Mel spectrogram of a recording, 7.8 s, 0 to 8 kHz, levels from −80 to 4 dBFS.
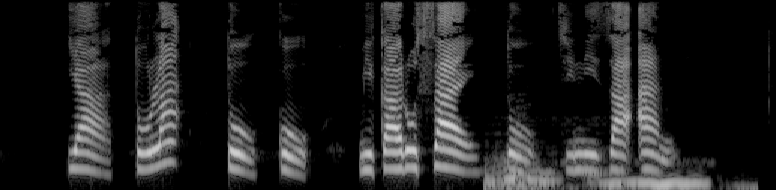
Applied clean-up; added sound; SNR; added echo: classical method Wiener filter.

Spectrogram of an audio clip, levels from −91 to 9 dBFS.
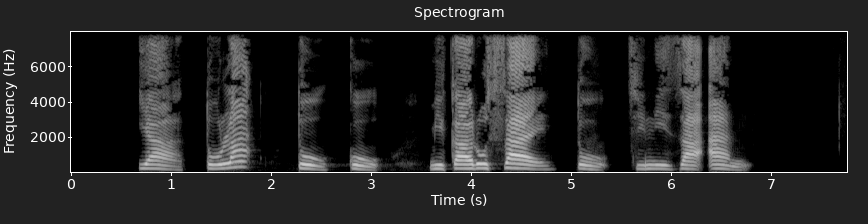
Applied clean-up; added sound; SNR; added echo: neural mask model Resemble Enhance denoiser.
